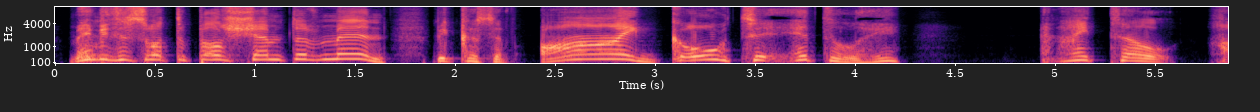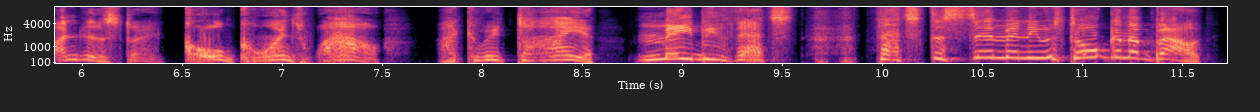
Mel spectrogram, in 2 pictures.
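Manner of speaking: high-pitched, rising thrill; mounting excitement. Acted. Rabbi imagines earning gold coins in Italy, mounting excitement.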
